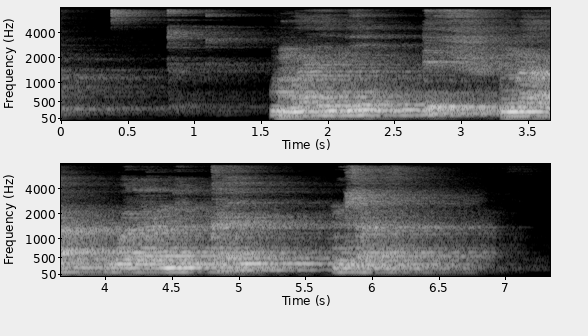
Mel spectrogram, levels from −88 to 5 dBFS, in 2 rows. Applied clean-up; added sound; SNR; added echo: none; none; none; reverberation time 2.0 s.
